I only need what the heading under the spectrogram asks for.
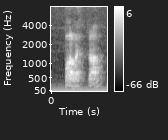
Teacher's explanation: to je slovo, které mělo přízvuk na první slabice. A třeba paleta, by bylo dobře, tam jsem úplně netrefil a udělal jsem tu poslední slabiku i delší, ale paleta, tak tam mám přízvuk.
